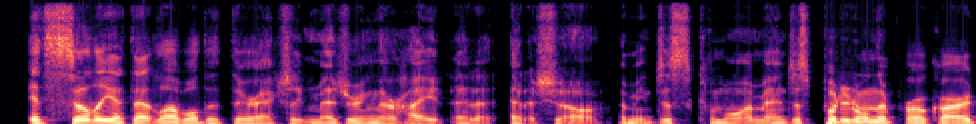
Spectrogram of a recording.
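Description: A man talks very fast in a very deep, low voice. The sound is dry and close, with no echo. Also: ordinary pitch variation, very clean recording, silent background. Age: 40s. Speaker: bodybuilder. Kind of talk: casual chat. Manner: repeats words, stammering starts.

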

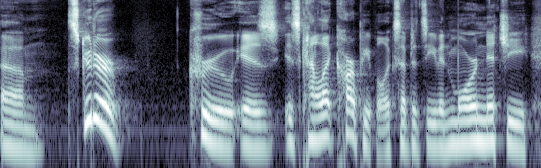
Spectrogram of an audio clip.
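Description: A man with an ordinary speaking voice, medium in pitch and with ordinary pitch variation, is heard on a very clean recording with a silent background. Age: 40s. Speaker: game studio streamer and video game employee. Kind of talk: casual chat.

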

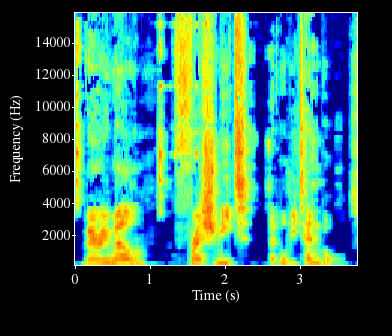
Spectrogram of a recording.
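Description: This man uses a put-on character voice at a medium pitch. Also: fairly slow pace. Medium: actual play. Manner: formal, stilted phrasing.

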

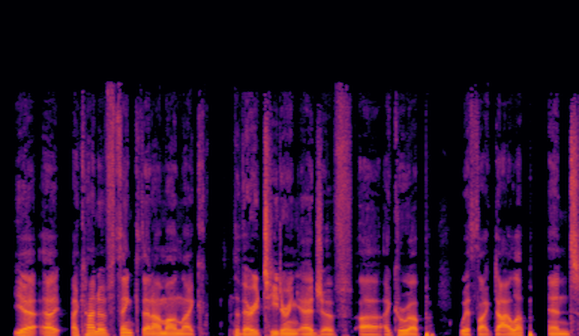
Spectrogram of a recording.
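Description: A man with a normal speaking voice and a fairly low pitch talks at a moderate pace with fairly even intonation, in a very clean recording with a silent background and a dry, close sound with no echo. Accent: American. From New York, Bronx/Yonkers then Hudson Valley (Poughkeepsie). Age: 20s. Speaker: rock band musician. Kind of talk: casual interview.

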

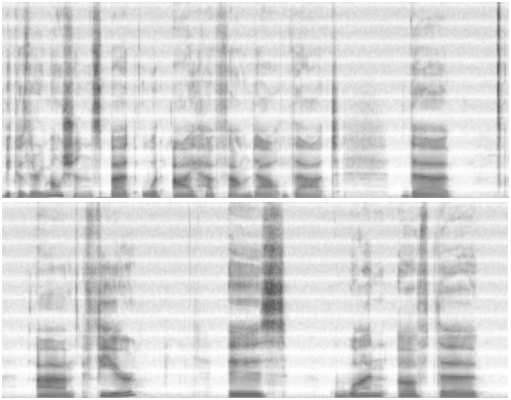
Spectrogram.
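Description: Very slowly and with monotone, flat intonation, a woman speaks at a medium pitch with a slight Polish accent. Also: long, frequent pauses. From Poland, Warsaw. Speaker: physician. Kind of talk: interview.

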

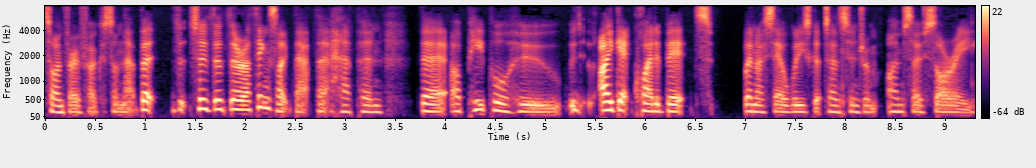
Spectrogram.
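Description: A slight British accent at a fairly quick pace, in a dry, close sound with no echo. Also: woman. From UK. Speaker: parent of child with Down syndrome. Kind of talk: interview conversation.

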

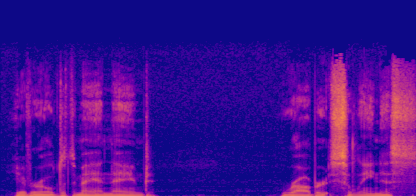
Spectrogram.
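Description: The voice has a dark, mellow tone, an American accent and fairly even intonation. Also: man. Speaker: podcast host and jiu-jitsu practitioner. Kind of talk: casual chat.

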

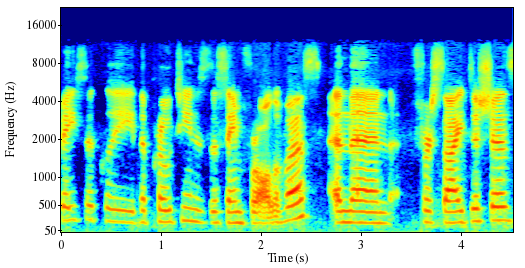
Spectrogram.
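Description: In an ordinary speaking voice, a woman talks at a moderate pace. Her pitch is medium and her intonation fairly even. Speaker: business founder. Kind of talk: interview.

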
